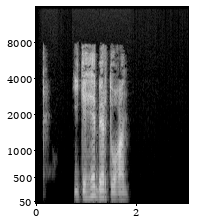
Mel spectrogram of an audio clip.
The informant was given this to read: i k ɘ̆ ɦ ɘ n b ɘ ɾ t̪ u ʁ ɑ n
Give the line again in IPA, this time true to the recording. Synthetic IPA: i k ɘ̆ ɦ ɘ b ɘ ɾ t̪ u ʁ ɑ n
